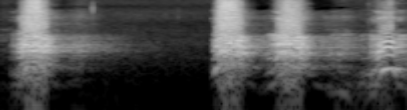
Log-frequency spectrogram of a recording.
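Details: Female dog in a bad mood after losing her favourite ball, with a Dobermann and a Rhodesian Ridgeback present, barking at the other dog and the camera: one loud harsh bark, a pause of almost a second, then three quick barks; a person speaks.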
